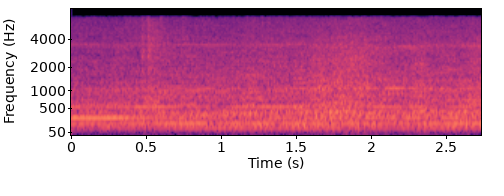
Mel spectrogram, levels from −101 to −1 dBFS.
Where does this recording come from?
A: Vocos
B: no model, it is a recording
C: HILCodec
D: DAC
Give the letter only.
B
